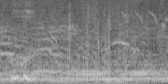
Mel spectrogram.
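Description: Film score with steady held notes, over which a short wavering low vocal sound comes near the start and a run of short, high, falling chirps in the second half.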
